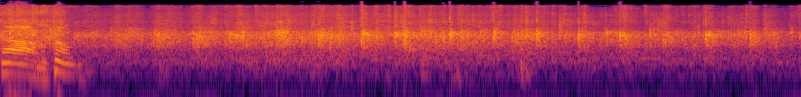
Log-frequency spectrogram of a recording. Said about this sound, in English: Hey, okay, Joseph's sister, give her a round of applause.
